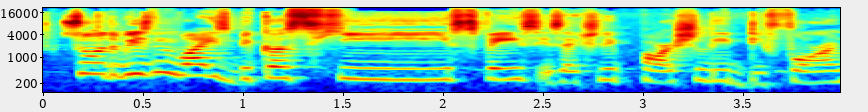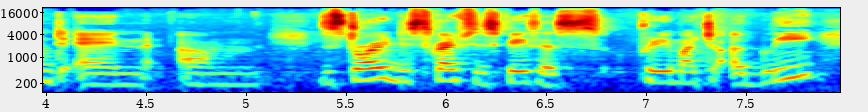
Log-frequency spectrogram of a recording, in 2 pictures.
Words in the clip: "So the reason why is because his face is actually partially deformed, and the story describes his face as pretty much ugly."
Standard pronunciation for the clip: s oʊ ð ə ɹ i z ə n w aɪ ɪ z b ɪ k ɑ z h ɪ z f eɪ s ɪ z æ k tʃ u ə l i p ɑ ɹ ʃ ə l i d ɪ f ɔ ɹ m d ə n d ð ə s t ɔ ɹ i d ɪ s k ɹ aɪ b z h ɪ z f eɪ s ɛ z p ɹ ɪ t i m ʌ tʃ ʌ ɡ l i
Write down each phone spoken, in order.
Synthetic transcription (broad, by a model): s oʊ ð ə ɹ i z ə n w aɪ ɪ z b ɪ k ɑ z h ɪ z f eɪ s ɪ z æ k tʃ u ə l i p ɑ ɹ ʃ ə l i d ɪ f ɔ ɹ m d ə n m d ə s t ɔ ɹ i d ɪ s k ɹ aɪ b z h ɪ s f eɪ s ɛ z p ɹ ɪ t i m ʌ tʃ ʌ ɡ l i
